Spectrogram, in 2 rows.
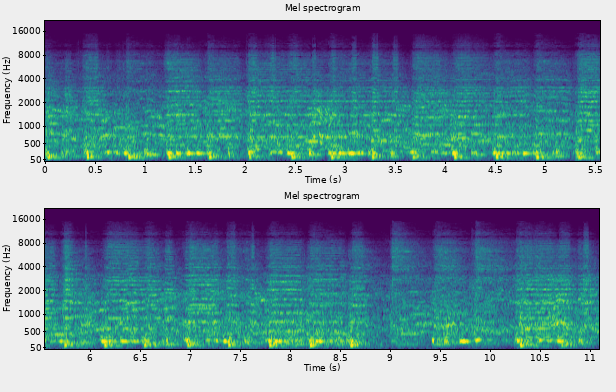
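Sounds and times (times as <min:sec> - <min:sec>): low brass repeating short notes: 0:00.0 - 0:11.0
marching band playing: 0:00.0 - 0:11.0.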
